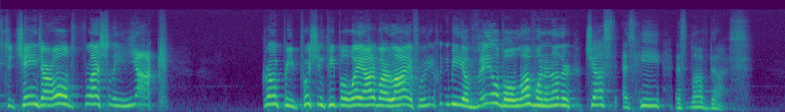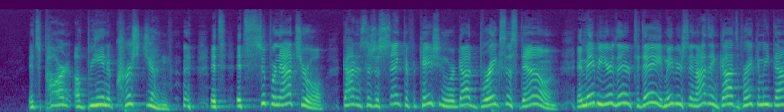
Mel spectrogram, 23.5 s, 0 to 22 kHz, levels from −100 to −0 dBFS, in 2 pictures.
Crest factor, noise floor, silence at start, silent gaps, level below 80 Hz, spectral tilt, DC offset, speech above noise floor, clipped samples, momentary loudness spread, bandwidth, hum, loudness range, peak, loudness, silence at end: 18 dB; -71 dBFS; 0 s; none; -60 dBFS; -5 dB/octave; under 0.1%; 47 dB; under 0.1%; 11 LU; 13.5 kHz; none; 7 LU; -8 dBFS; -25 LUFS; 0 s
